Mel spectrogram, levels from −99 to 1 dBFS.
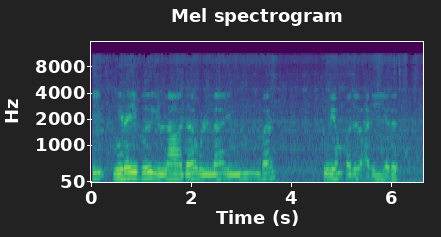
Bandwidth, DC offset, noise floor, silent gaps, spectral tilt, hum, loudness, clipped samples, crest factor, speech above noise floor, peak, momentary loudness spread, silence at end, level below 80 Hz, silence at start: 11.5 kHz; under 0.1%; -52 dBFS; none; -7.5 dB/octave; none; -26 LUFS; under 0.1%; 16 dB; 27 dB; -10 dBFS; 13 LU; 0.05 s; -58 dBFS; 0.05 s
